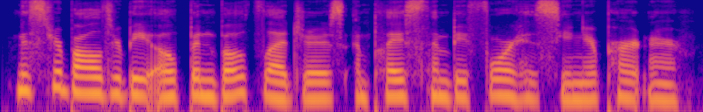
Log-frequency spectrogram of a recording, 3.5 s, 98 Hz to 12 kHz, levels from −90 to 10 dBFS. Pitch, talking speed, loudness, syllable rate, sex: 190 Hz, 205 wpm, -18 LUFS, 6.8 syllables/s, female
